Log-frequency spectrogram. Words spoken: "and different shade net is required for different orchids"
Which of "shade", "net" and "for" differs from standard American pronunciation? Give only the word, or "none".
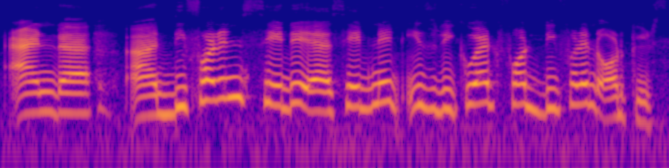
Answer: shade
